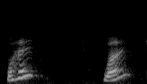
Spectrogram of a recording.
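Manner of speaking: high, loud, rising "What?" in shock; can't believe what he just heard; stunned disbelief. Retold or imitated. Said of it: "I remember him saying".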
